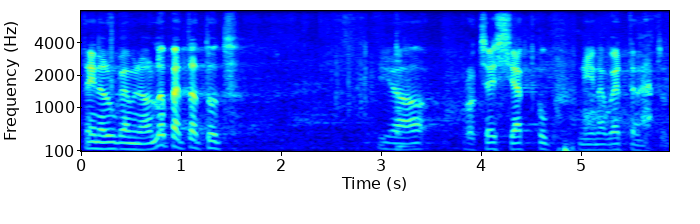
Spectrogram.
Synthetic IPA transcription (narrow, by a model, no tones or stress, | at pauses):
t̪e̞jne̞luɡ̥e̞mineo̞nlɤpːe̞t̪ːˑɑt̪ːˑud̪̥ | jɑ | pro̞t̪se̞sːjæt̪kub̥niːnɑɡ̥ue̞t̪ːe̞næht̪ud̪̥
